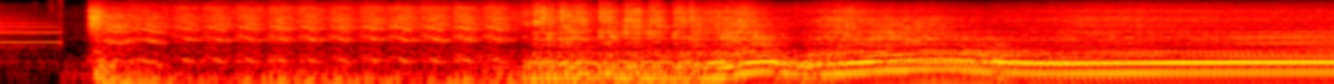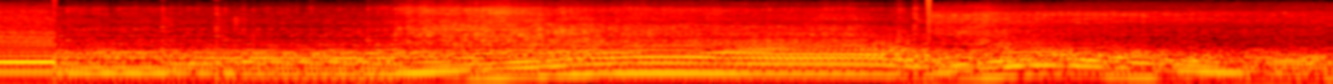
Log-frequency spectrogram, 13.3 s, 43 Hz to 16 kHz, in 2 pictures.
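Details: 1993–1998 Toyota Supra after starter rebuild with cleaned solenoid plunger: quick clean crank, engine catches at once and revs smoothly before settling; starter now works.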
